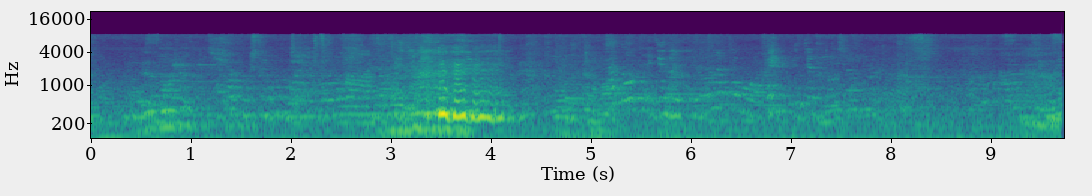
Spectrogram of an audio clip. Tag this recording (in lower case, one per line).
speech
